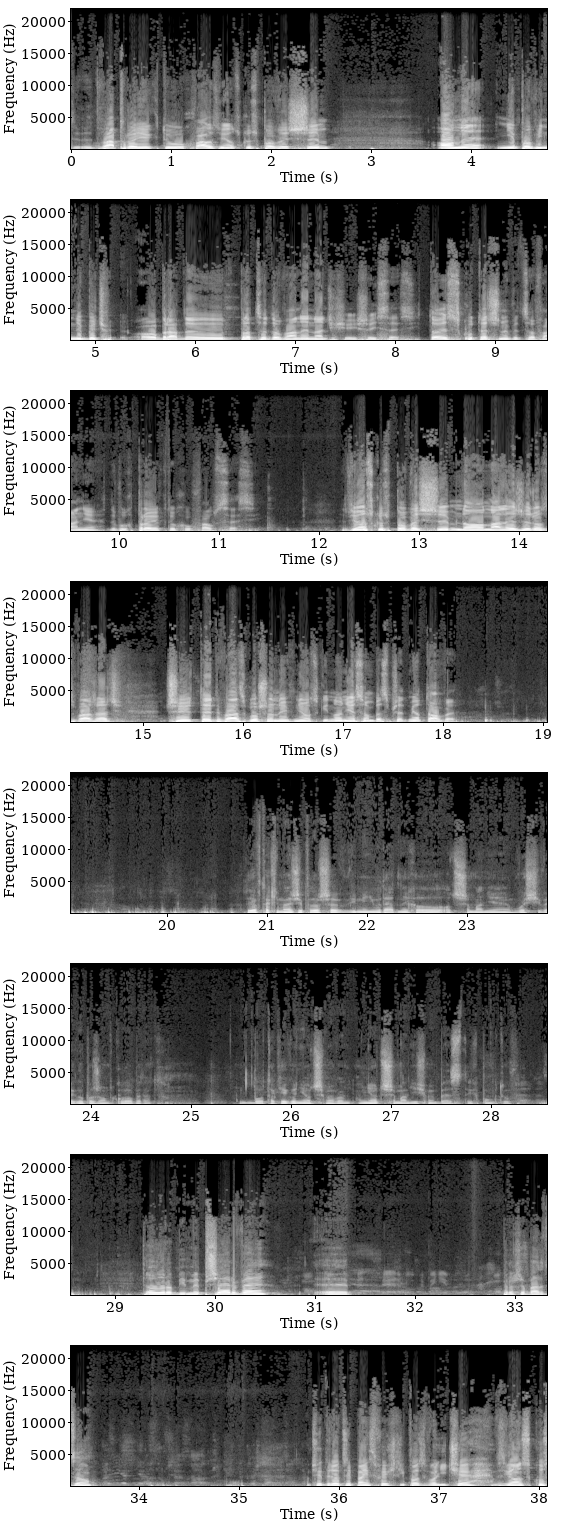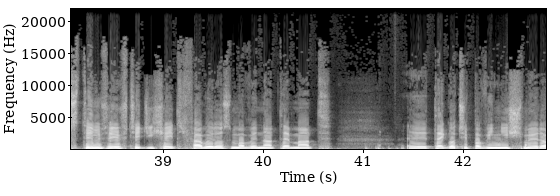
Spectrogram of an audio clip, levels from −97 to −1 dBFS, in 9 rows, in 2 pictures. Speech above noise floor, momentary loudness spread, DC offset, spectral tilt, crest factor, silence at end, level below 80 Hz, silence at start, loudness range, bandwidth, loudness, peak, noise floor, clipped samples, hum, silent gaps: 33 dB; 19 LU; under 0.1%; -6 dB/octave; 10 dB; 0 s; -32 dBFS; 0 s; 10 LU; 16 kHz; -10 LUFS; 0 dBFS; -43 dBFS; 0.8%; none; none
